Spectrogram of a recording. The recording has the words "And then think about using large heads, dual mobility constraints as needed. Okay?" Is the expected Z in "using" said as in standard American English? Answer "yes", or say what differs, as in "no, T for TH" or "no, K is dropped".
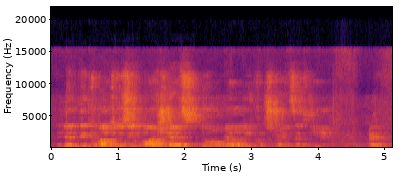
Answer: yes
